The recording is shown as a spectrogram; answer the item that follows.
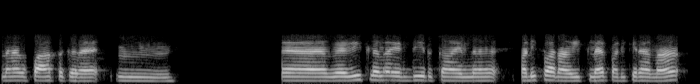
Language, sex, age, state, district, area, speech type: Tamil, female, 30-45, Tamil Nadu, Thanjavur, rural, conversation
